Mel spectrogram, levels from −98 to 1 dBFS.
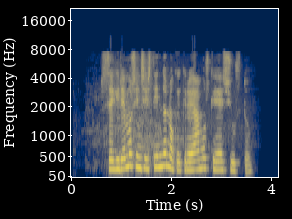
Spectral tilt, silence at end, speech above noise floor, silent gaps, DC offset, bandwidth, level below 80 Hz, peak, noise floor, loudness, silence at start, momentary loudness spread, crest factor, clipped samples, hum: -4 dB/octave; 0.55 s; 43 dB; none; under 0.1%; 7.8 kHz; -62 dBFS; 0 dBFS; -58 dBFS; -15 LUFS; 0.6 s; 17 LU; 16 dB; under 0.1%; none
